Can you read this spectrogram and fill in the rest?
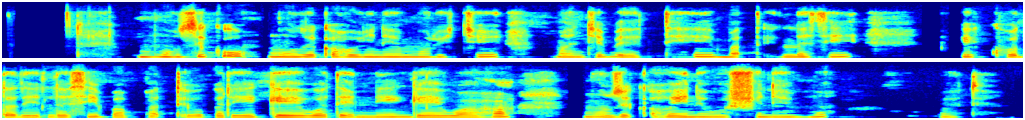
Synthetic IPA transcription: muːzɪkʼʊmuːzɪkʼɐhɔjɪneːmːɔɾɪt͡ʃːɪ | mɐnt͡ʃːɪbe̞ːt̪ːɪhɪbɐt̪ʼːɪlːɛsɪ | ɪkʰːɔd̪ɐd̪ilːɛsɪbɐbːɐt̪ʼːɪjɔɡɐd̪iɡe̞ːwɔt̪ɛnːɛɡeːwaːɦɐ | muːzɪkʼɐhɔjɪnɛwɔʃːɪneːmːɔ | wɔjt̪ɛ̥

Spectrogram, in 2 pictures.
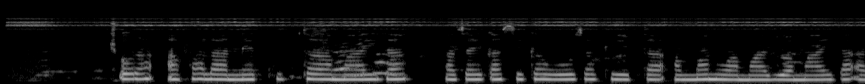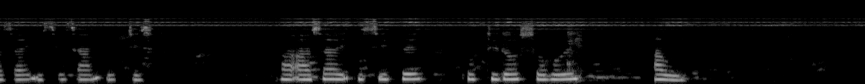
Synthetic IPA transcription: t͡ʃʼɔɾɐɐfɐlaːnːɛkʰʊt̪ːamaːjɪd̪ɐː | sɐjkʼɐsːɛkːɐwo̞ːsɐkʰe̞ːt̪ːaːʔɐmːɐnʊwaːmaːd͡ʒʊwaːmaːjɪd̪ɐʔɐsɐjɪsːɪsɐnʊt̪ːɪs | hɐʔɐsɐjɪsːɪpːɛ | kʊt̪ːɪd̪ɔsɔɦɔj | ɐwɛ

